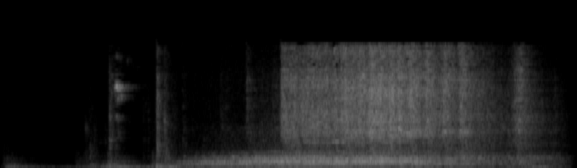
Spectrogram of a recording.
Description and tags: Part of a bunch recordings of an elevator. One of the sounds being me sneezing.
I find these sounds nicely ambient, working well in electronic music that I myself produce.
